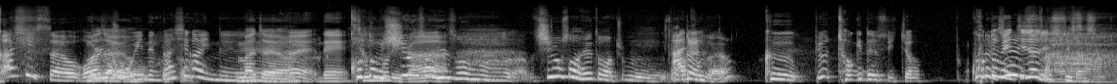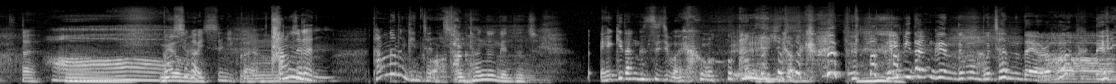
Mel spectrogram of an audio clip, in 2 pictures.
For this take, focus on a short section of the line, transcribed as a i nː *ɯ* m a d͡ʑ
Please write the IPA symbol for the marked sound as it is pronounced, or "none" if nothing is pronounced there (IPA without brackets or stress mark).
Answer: ɯ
